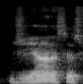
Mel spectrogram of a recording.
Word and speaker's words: Giannis: So the other thing is with Giannis's free throws.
